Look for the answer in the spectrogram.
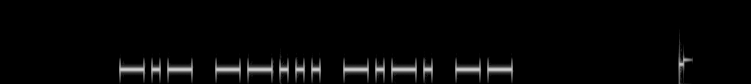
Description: Morse code, heard as a keyed tone, about 15 wpm, 700 Hz. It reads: K7CM
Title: USA Call Signs - 4 Characters - 3x Character Spacing - 15wpm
